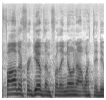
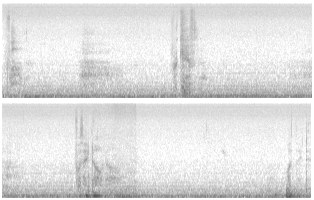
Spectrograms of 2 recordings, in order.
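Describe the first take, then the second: First: It is said in a full, casual voice. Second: It is said in a breathless whisper.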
